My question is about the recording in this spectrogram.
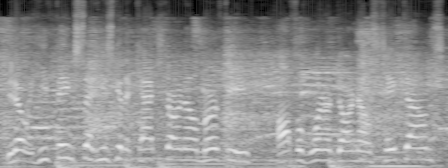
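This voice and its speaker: A man's voice: very high voice, steady tone, fairly quick. A man giving informal, emphatic live color commentary at a cage fight, often repeating himself for stress. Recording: loud crowd and music behind. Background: loud crowd and music.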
